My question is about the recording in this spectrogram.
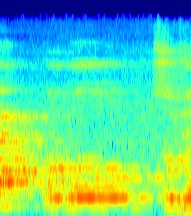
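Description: A man's voice chanting, holding a long level note from about half a second in until near the end.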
